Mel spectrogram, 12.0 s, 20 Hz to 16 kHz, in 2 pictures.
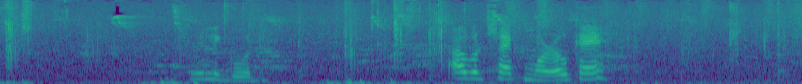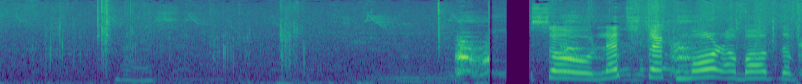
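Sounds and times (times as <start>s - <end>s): dog barking: 9.4s - 11.4s.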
